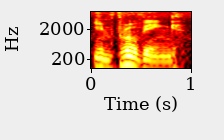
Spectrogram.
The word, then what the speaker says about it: improving: And just be careful with the pronunciation of this verb. It is the verb improve, and here you have to say improving. Improving.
